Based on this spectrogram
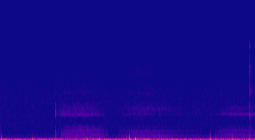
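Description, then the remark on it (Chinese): A mother's muffled heartbeat thumps low, heard with her son's ear pressed to her chest, over a steady deep rumble with no talking. “听听母亲的心跳。”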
